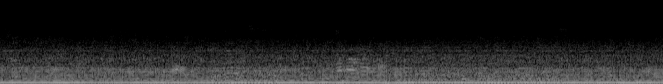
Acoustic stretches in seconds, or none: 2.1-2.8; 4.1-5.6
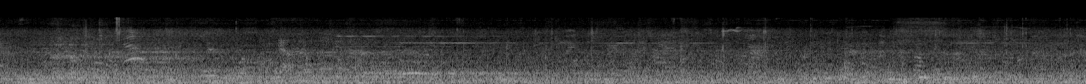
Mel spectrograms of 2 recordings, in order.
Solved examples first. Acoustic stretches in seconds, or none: 2.5-3.4; 7.7-8.2

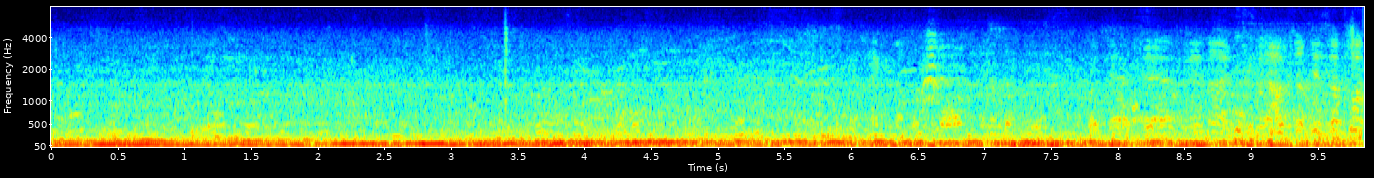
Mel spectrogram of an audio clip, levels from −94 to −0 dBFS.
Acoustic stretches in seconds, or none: 1.9-2.8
